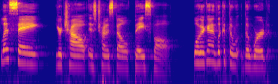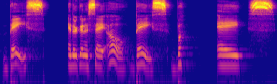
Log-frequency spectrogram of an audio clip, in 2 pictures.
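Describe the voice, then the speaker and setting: A woman's voice: on the low side, unhurried, sharp tone, smooth. A middle-aged woman and teacher explaining spelling tips to parents in a patient, encouraging way, spelling words out letter by letter. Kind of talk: instructional talk to parents.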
